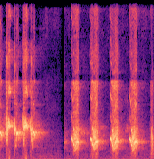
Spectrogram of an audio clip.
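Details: Black-winged myna song for training other mynas to sing, a rich harsh chattering series of loud buzzy notes with a short pause, then four strong repeated bursts roughly every third of a second.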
